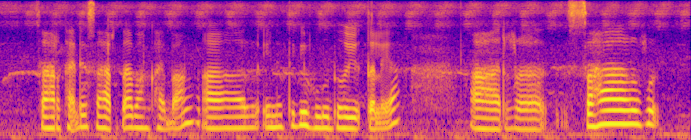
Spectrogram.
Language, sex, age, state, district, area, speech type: Santali, female, 18-30, West Bengal, Uttar Dinajpur, rural, spontaneous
